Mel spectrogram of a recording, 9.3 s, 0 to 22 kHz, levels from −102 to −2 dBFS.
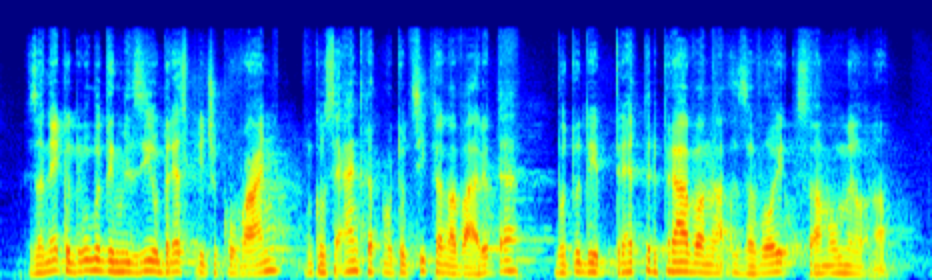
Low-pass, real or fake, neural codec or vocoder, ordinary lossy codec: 14.4 kHz; fake; codec, 44.1 kHz, 2.6 kbps, DAC; none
